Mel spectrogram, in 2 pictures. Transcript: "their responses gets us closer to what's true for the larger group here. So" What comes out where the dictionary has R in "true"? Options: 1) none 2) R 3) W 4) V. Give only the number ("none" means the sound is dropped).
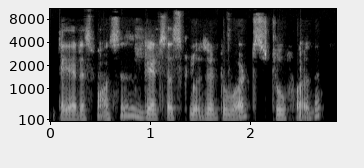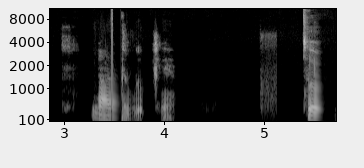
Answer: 1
